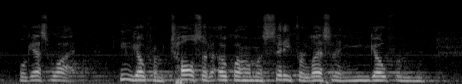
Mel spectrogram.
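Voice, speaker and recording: A man with an American accent talks at a fairly quick pace in a high pitch. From North Texas (Dallas County). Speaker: public meeting speaker. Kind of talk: public comment. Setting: public meeting with microphone. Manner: animated.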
